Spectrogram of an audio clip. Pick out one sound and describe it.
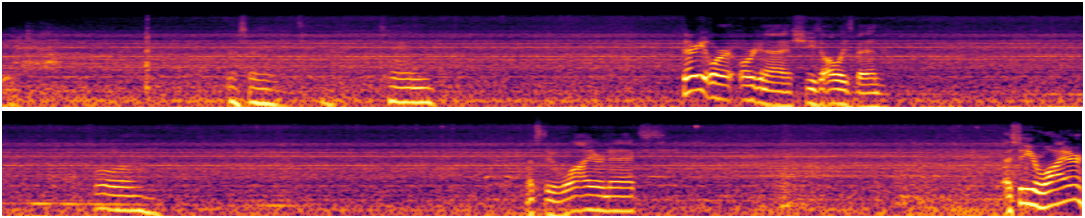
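A machine hums steadily nearby.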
